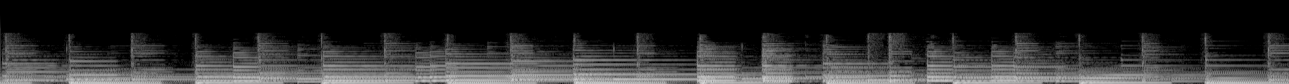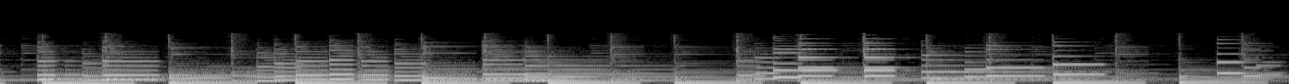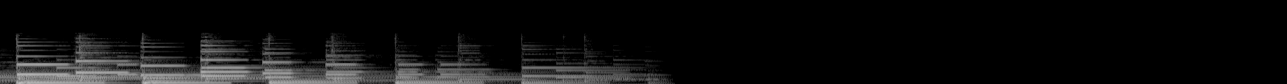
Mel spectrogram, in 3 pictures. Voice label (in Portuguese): Aniversário Cliente Masculino, Telemensagens; Empresarial; Telemensagens 2017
